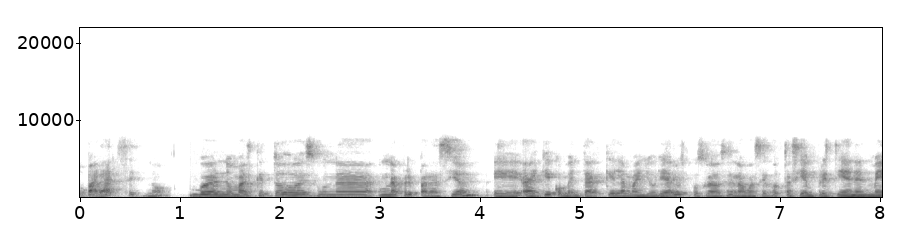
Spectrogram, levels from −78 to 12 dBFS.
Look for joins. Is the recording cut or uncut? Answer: cut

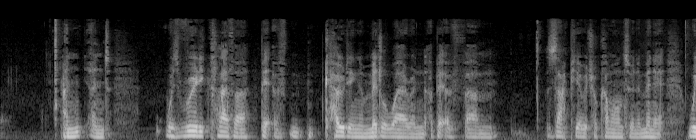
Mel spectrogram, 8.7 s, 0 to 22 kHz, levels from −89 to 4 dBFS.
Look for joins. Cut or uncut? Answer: cut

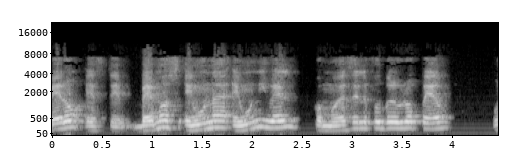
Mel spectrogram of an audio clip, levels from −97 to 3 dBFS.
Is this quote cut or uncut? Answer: uncut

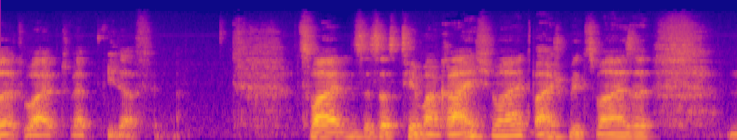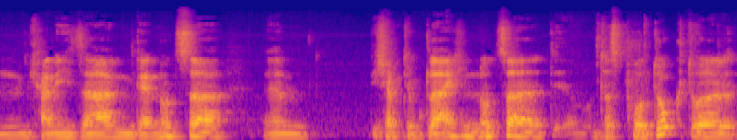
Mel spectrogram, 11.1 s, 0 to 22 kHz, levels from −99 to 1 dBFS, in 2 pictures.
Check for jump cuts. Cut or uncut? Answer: cut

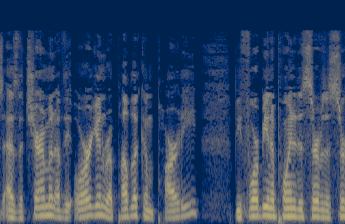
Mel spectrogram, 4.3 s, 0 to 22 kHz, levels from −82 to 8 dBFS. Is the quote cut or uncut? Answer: uncut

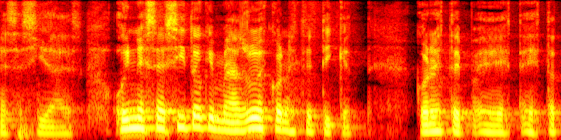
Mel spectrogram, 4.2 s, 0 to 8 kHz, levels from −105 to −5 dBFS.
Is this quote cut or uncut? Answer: uncut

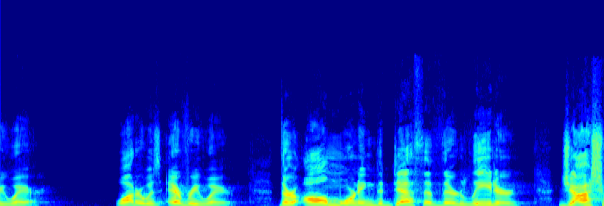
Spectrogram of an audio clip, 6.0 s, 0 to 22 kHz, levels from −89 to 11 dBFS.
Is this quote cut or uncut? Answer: cut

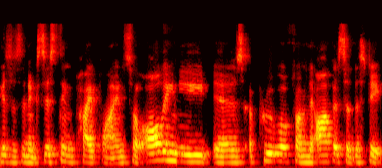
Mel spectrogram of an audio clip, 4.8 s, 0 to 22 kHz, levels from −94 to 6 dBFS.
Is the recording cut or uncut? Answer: uncut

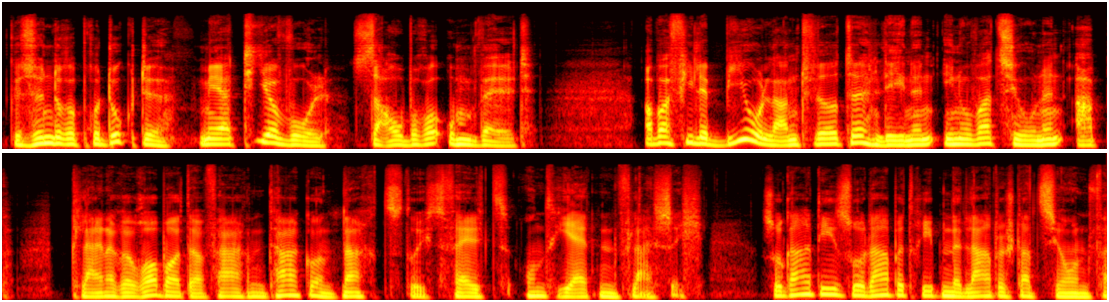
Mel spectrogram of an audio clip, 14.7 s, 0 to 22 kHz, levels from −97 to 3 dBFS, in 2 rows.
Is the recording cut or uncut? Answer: cut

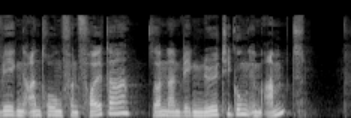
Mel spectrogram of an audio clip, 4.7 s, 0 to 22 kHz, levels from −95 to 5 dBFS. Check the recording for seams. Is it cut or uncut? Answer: uncut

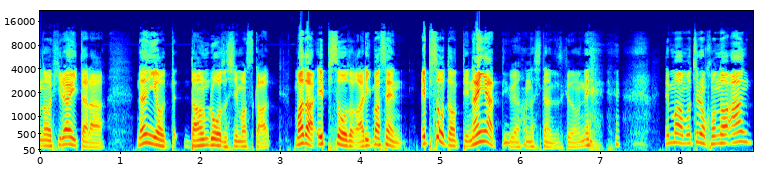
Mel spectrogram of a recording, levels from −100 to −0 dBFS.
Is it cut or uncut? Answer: cut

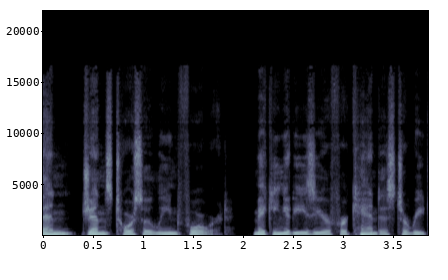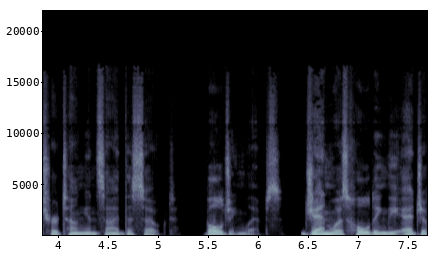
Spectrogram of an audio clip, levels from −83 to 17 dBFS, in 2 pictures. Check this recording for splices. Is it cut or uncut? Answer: uncut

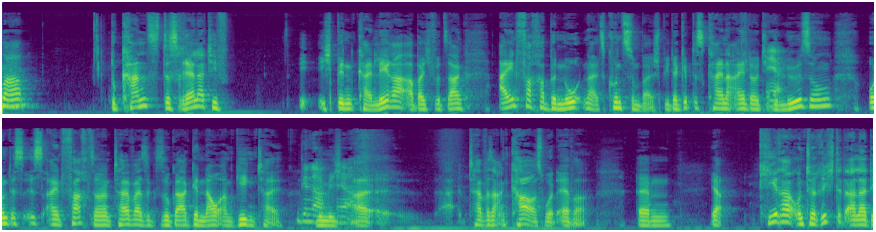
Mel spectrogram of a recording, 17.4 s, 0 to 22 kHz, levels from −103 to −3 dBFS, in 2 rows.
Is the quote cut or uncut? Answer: cut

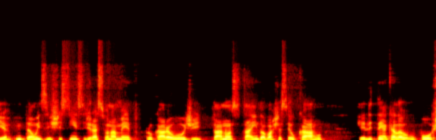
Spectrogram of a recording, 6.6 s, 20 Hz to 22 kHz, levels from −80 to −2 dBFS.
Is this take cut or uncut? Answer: uncut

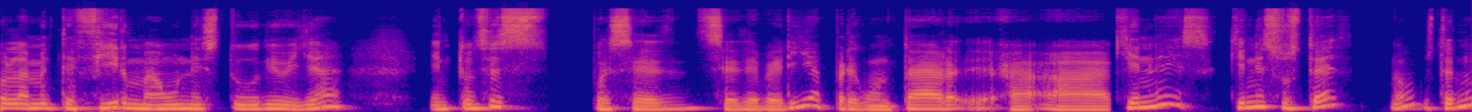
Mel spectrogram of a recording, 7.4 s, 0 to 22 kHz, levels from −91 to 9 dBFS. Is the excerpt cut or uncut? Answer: cut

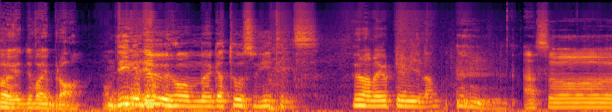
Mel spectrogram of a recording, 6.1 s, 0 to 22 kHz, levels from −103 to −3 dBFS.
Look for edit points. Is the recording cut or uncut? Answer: cut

